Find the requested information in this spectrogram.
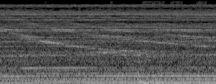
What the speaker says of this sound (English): The truck idles up when you cut the PTO switch on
